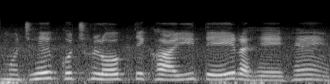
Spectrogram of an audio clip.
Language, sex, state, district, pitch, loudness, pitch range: Hindi, female, Madhya Pradesh, Katni, 230 Hz, -15 LUFS, 215-255 Hz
